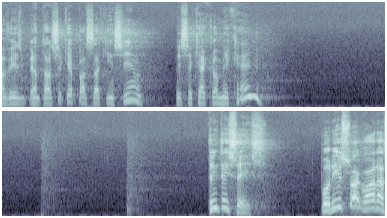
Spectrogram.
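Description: A middle-aged man preaches with animation into a microphone, in bursts with pauses.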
